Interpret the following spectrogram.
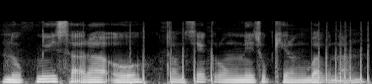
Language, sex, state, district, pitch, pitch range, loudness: Garo, male, Meghalaya, West Garo Hills, 105 Hz, 105-110 Hz, -14 LUFS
